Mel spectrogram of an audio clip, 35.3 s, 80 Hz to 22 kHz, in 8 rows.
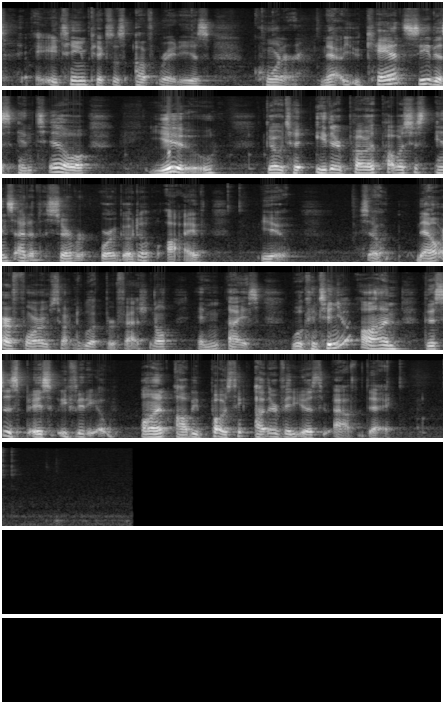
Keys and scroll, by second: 0.2 1, 1.0 1, 1.0 8, 3.0 8, 3.5 super+s.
